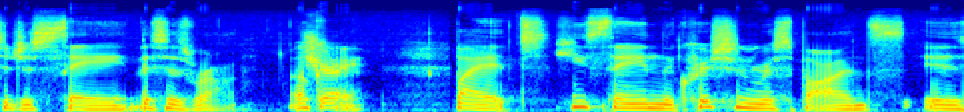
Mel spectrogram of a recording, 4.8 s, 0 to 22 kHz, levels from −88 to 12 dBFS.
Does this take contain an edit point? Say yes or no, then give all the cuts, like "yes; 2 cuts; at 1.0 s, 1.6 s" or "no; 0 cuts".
yes; 1 cut; at 2.3 s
